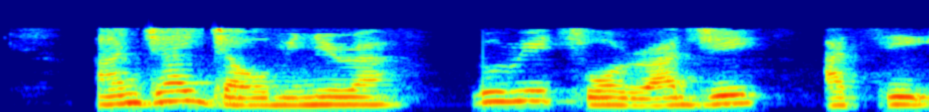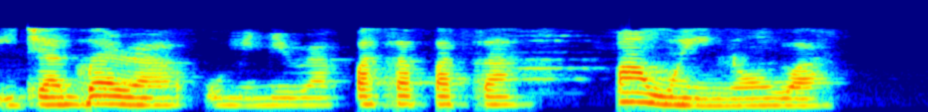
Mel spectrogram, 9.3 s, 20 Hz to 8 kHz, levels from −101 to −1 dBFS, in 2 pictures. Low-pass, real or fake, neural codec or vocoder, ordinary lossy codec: 7.2 kHz; real; none; AAC, 16 kbps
